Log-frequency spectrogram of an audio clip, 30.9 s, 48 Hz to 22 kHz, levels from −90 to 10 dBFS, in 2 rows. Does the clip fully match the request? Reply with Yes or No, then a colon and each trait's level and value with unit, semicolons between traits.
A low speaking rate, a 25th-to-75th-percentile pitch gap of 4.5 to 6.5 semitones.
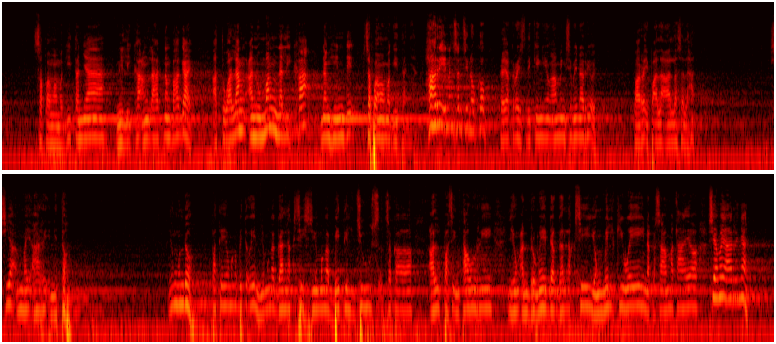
No: slow, 125 wpm; average, 4.1 semitones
